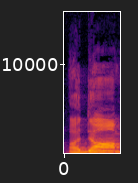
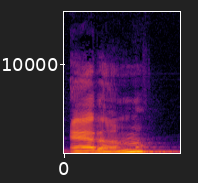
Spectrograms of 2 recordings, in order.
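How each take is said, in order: First: The name is said the Hebrew way. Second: The name is said the usual English way. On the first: "The Hebrew word, I think, would be pronounced more like Adam" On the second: "We usually pronounce it Adam"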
